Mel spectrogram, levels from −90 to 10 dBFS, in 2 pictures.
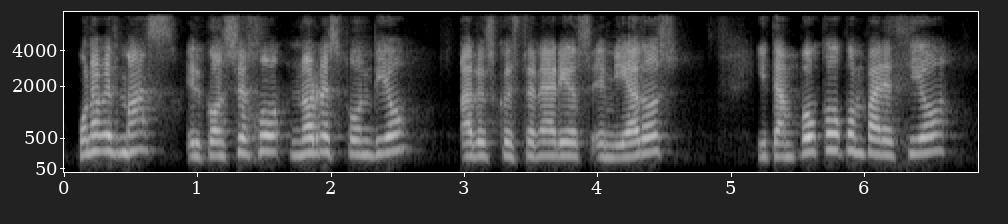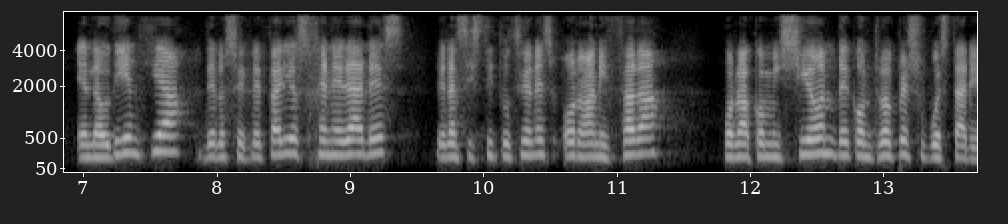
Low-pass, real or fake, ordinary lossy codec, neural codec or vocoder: none; fake; none; codec, 16 kHz, 1.1 kbps, Voila-Tokenizer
